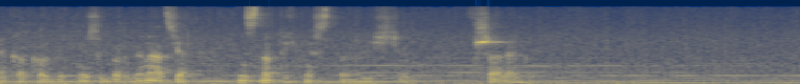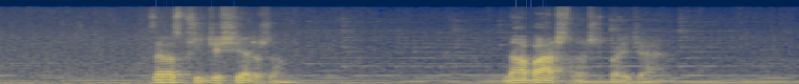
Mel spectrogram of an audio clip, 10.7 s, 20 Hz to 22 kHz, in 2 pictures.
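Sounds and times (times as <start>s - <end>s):
light drizzling rain: 0.0s - 10.6s
speech: 0.3s - 3.7s, 6.3s - 7.4s, 8.6s - 10.0s.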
